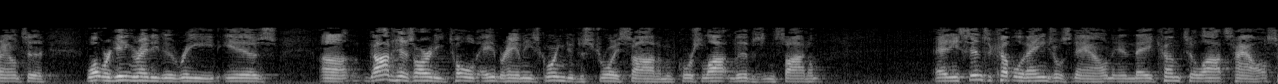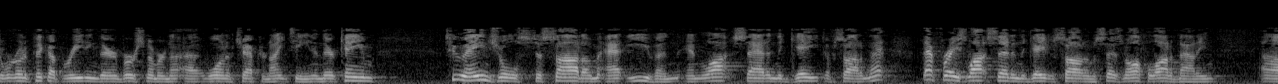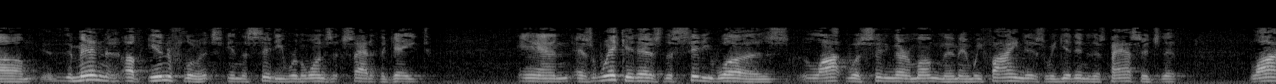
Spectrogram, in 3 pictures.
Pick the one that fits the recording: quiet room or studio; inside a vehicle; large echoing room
large echoing room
